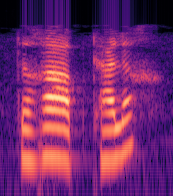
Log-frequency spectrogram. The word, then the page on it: d'r Rabkaller: Bas-Rhin; Herrlisheim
